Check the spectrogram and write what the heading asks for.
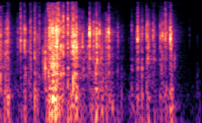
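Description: Plastic foil blind bag crinkling and crackling in the hands as it is opened, a dense run of crackles loudest about half a second in.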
